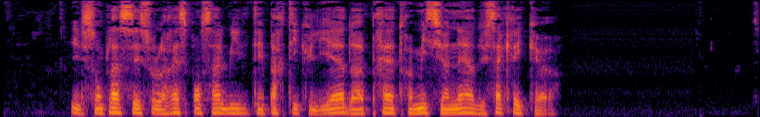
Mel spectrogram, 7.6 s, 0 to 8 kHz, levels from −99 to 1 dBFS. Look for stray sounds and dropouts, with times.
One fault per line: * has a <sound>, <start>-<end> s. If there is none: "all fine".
all fine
